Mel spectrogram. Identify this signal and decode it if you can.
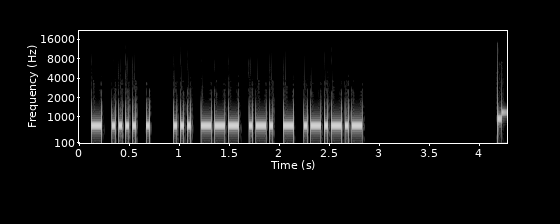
Morse code, heard as a keyed tone, about 34 wpm, 700 Hz. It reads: THE SORT.
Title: Sentences from Top 1300 Words 35wpm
